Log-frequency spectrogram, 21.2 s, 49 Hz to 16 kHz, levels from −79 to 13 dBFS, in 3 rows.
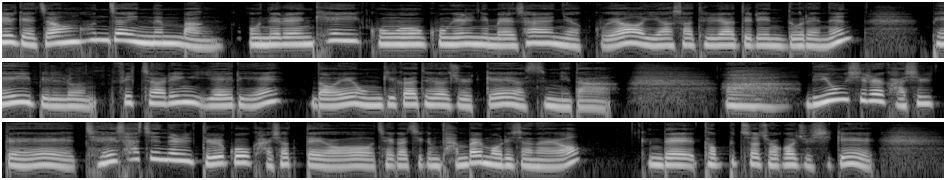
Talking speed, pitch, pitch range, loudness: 260 characters per minute, 200 Hz, 180-230 Hz, -15 LUFS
